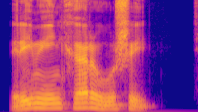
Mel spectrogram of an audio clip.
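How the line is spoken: Clever tone, youngster. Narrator (Russian): тем же умным тоном сказал малек

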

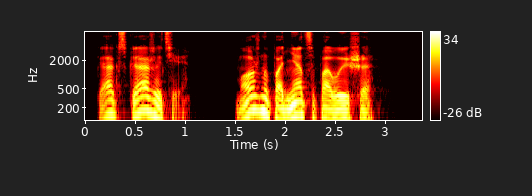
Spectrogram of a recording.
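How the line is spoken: Barked reply. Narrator (Russian): гаркнул в ответ пилот

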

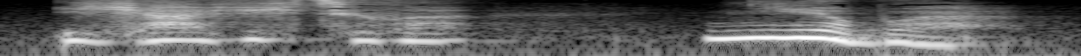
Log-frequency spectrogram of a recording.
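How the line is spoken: Weak but joyful. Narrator (Russian): мать слабым голосом, но с огромной радостью сказала

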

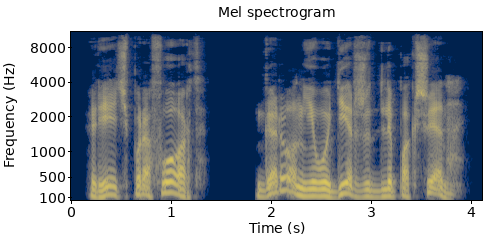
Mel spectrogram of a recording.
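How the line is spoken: Said through clenched teeth. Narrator (Russian): процедила Нарей

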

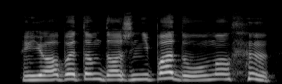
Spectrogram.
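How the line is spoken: Blacksmith chuckling. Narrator (Russian): хохотнул кузнец

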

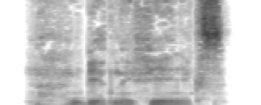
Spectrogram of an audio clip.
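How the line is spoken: In an undertone. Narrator (Russian): сказал офицер вполголоса

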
